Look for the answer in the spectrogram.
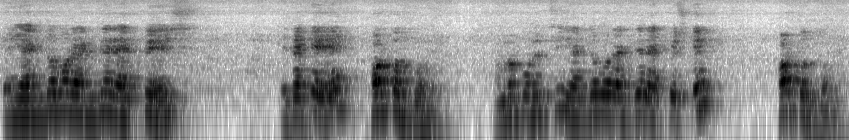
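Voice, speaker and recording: A man's voice: high-pitched, expressive, a little slow, pauses often, fairly bright tone. A man with a Bangladeshi Bengali accent teaching a Quran reading lesson, patiently repeating and spelling out each letter. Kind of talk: slow step-by-step recitation lesson. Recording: very echoey room, distant mic, faint noise.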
